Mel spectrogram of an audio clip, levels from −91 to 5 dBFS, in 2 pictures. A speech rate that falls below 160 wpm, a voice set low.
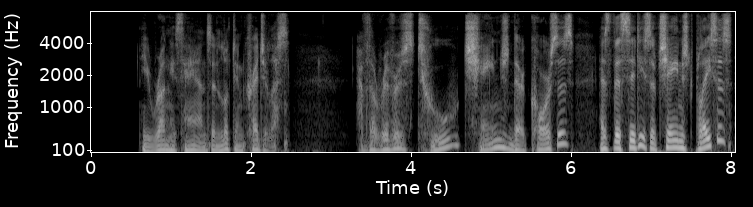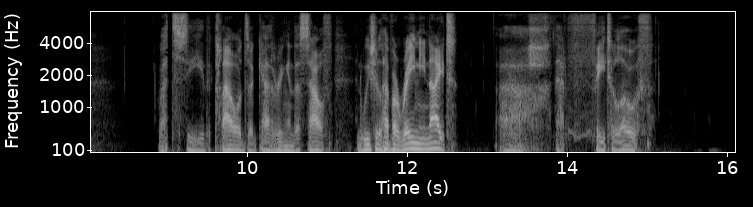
Yes: average, 150 wpm; low, 105 Hz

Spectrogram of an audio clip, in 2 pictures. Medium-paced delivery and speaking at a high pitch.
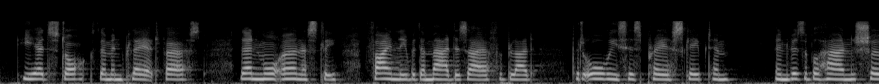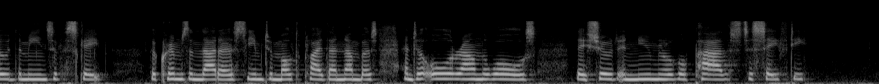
Yes: average, 170 wpm; high, 235 Hz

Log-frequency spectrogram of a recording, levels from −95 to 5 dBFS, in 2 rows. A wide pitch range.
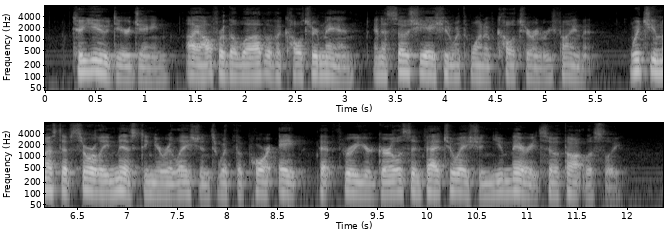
No: average, 2.7 semitones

